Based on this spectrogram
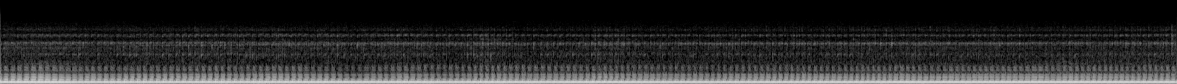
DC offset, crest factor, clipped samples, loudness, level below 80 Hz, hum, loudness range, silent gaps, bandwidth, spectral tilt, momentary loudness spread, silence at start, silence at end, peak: under 0.1%; 10 dB; under 0.1%; -16 LUFS; -42 dBFS; none; 1 LU; none; 5.2 kHz; -10 dB/octave; 1 LU; 0 s; 0 s; -4 dBFS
